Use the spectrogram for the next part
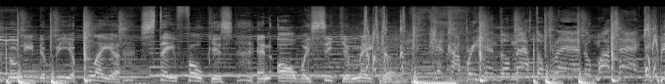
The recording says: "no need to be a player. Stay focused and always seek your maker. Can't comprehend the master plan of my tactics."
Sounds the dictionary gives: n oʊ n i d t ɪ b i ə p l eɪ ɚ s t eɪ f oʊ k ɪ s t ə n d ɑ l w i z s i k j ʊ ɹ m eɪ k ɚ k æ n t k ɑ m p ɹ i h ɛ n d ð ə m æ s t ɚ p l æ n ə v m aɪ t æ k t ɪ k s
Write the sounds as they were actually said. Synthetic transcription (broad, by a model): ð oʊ n i d t ɪ b i ə p l eɪ ɚ s t eɪ f oʊ k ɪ s ə n ɑ l w i z s i k j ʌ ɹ m eɪ k ɚ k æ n k ɑ m p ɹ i h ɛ n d ð ə m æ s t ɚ p l æ n ə v m aɪ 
